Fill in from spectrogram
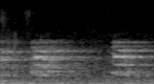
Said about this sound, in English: That dog sounds like a seal. Somebody get that seal out of here.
